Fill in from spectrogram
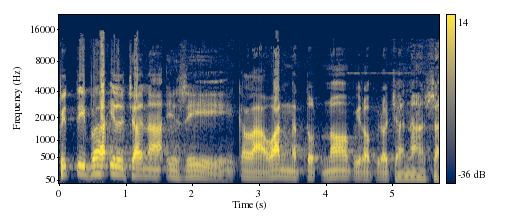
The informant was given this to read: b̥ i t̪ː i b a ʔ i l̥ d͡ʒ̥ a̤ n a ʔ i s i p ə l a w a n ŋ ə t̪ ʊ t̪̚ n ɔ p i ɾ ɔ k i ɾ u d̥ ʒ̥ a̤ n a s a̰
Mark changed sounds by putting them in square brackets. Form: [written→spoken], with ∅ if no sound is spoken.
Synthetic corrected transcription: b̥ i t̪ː i b a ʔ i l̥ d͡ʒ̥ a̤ n a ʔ i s i [p→k] ə l a w a n ŋ ə t̪ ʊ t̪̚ n ɔ p i ɾ ɔ [k→p] i ɾ [u→ɔ] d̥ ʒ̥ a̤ n a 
